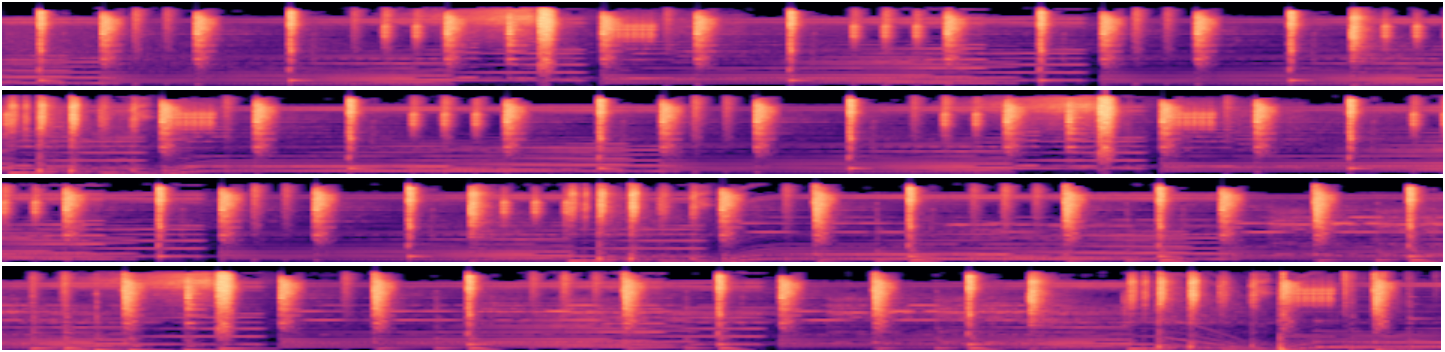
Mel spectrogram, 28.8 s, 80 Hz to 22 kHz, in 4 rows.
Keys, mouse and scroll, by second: 6.6 click, 7.4 shift+click, 9.5 shift+click, 10.8 alt+d, 12.6 r, 19.6 click, 22.9 click, 27.6 click, 28.5 click.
